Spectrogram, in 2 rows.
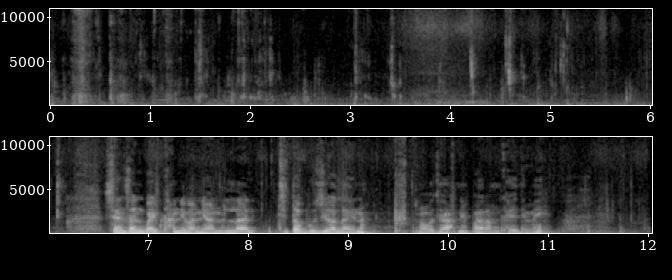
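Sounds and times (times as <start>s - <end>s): person chewing: 0.0s - 6.2s.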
